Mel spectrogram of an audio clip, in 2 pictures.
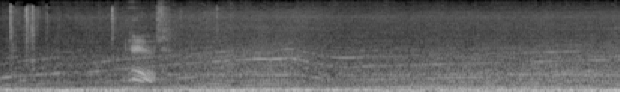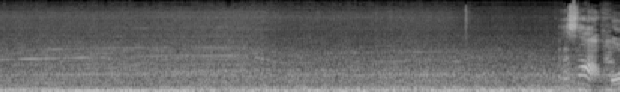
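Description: A second-generation Toyota Tundra TRD Pro fitted with a Magnuson supercharger accelerates, its engine and blower roaring steadily and loud from inside the cab while people talk over it.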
